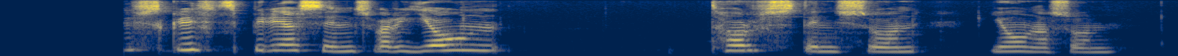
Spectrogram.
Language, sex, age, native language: Icelandic, female, 12, Icelandic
